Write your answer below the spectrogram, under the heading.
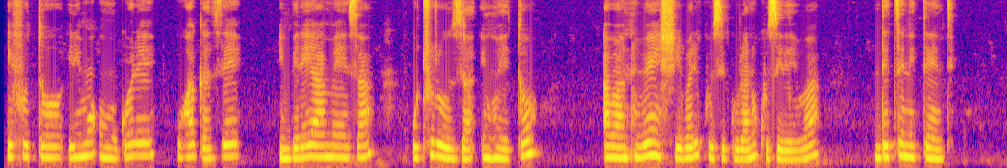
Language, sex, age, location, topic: Kinyarwanda, female, 18-24, Nyagatare, finance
